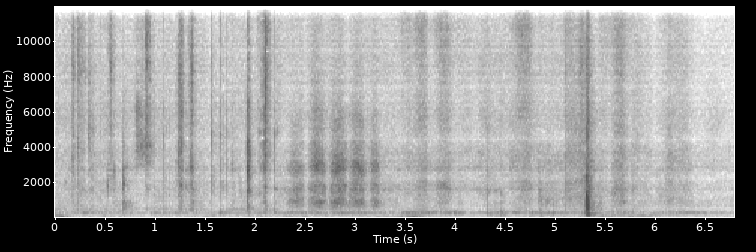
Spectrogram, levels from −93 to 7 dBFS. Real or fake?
fake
